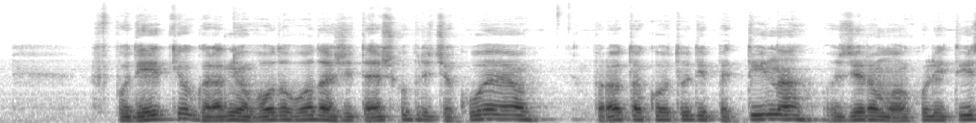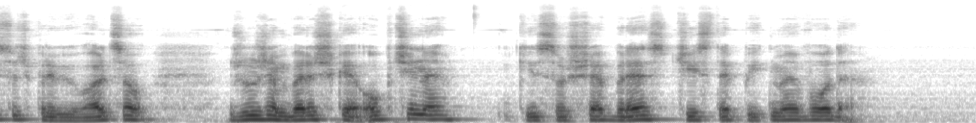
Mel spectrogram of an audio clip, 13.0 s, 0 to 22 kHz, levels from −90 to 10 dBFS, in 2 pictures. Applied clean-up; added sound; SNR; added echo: none; none; none; reverberation time 0.3 s.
